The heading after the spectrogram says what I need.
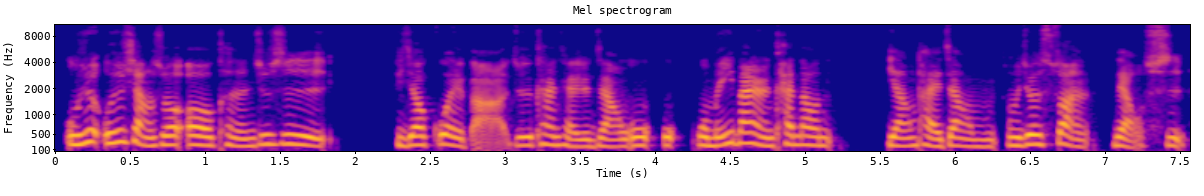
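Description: A woman's voice: medium pitch, quick pace, darkish tone, no echo, clean studio sound. A woman with a Taiwanese Mandarin accent, co-hosting a casual podcast and complaining in a chatty way. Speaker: podcast co-host. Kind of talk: casual chat.

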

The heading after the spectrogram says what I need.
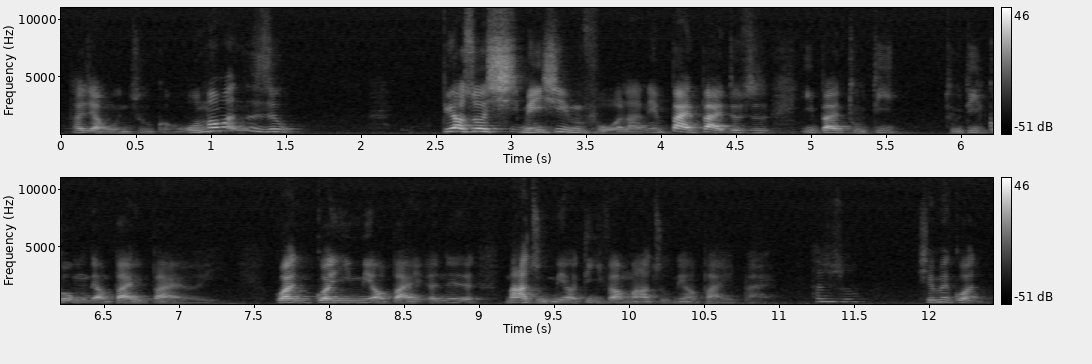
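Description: Animated monk telling stories. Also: male voice, a little high, fairly quick. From Taiwan. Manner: animated storytelling, slips into Taiwanese phrases. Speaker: Buddhist abbot. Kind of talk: dharma talk with personal stories.

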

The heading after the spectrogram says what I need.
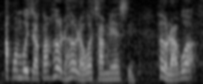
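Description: A woman from Taiwan sharing her conversion story as an interview guest, telling it in an animated way and often quoting others. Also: on the high side, very fast. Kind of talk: lively personal testimony in casual conversation.

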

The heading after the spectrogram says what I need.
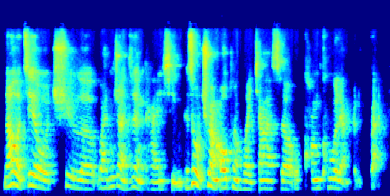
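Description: A woman tells her own story as a podcast guest. She speaks expressively, with emphatic repeats and bursts of laughter. Her voice is mellow and a little dark, and it carries a roomy echo. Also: lowish voice, fast talker. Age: 40s. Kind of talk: personal storytelling in a podcast interview.

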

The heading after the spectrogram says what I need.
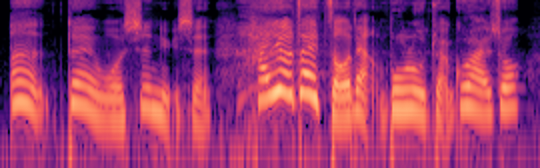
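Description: A young Taiwanese Mandarin-accented woman tells a story on a casual podcast. She talks fast in a lively, swooping voice a little above the usual pitch and acts out the quoted lines. The sound is dry and close to the mic. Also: no room sound. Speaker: podcast co-host. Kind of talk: casual chat.

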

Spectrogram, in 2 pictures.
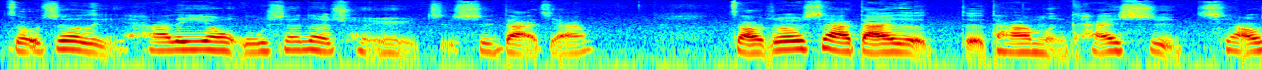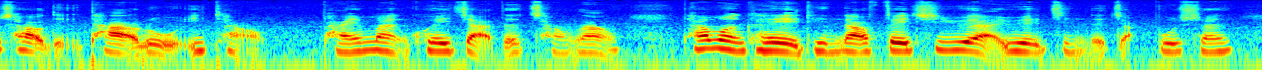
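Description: A woman's voice: medium pitch, moderate pace. Woman narrating a storybook. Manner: lively, voices the characters. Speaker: audiobook reader.

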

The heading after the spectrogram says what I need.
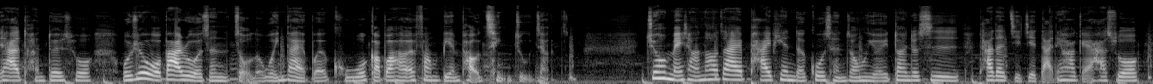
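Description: A woman with a Taiwanese Mandarin accent hosting a casual film review podcast, retelling scenes in a chatty way and acting out quotes. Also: mid-range voice. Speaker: podcast host.

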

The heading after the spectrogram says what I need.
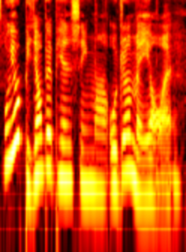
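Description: A woman's voice: medium pitch, fast, no room sound, clean studio sound. A young woman, co-hosting a podcast in casual, chatty conversation. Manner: animated, chatty storyteller. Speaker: podcast co-host. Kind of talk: casual chat.

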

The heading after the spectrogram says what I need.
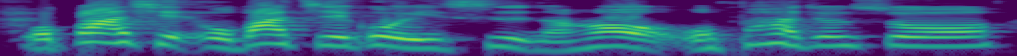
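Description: A woman from Taiwan co-hosting a casual chat podcast, telling stories with lively mimicry and frequent laughter. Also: a little high, fast, no echo, studio quality. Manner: lively storyteller, mimics others, laughs often. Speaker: podcast co-host.

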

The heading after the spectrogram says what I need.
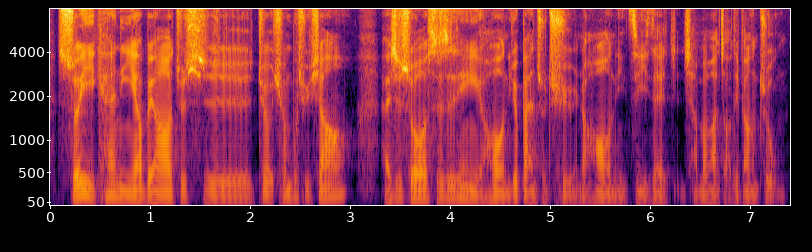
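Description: A man's voice: lowish voice, no room sound, studio quality, close to an everyday voice. A man voicing a polite young woman hostel clerk who is sweetly apologetic and sing-song.

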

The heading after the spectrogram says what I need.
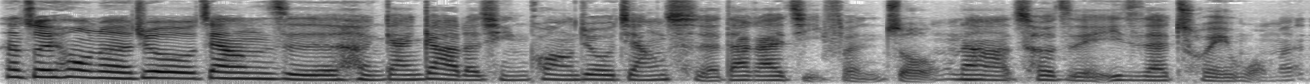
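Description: A woman's voice: fairly low pitch, animated, moderate pace, dark tone, no echo. A woman with a Taiwanese Mandarin accent telling a travel story in a casual, chatty podcast monologue, full of fillers and self-corrections.

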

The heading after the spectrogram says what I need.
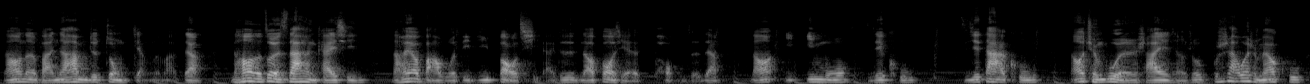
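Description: A man's voice: lowish voice, fast talker, faint music behind. A young man with a Taiwanese Mandarin accent, casually telling a long family story on his podcast, rambling with many fillers and restarts. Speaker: podcast host.

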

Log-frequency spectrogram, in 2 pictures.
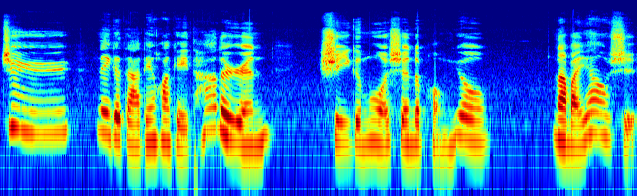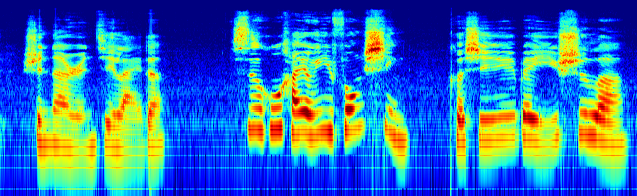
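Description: A woman reading a story aloud in steady scripted narration. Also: mid-range voice, unhurried, dry recording. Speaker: audiobook narrator.

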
